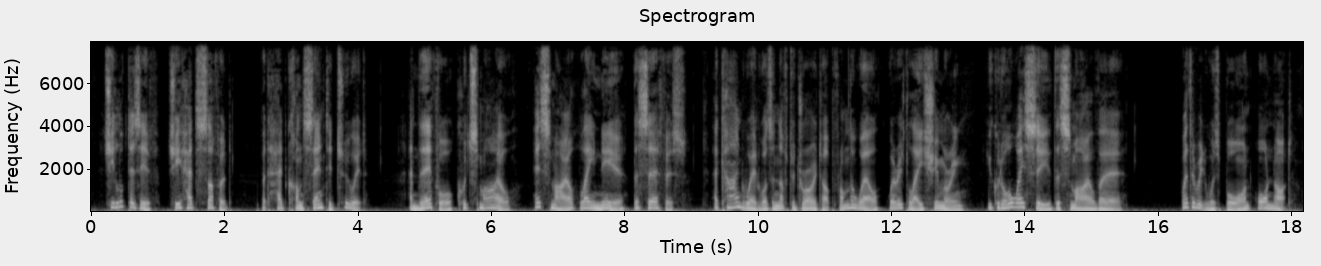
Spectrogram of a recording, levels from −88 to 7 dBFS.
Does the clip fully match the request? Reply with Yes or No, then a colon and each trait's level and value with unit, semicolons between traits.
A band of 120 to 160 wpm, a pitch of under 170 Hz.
No: average, 170 wpm; low, 135 Hz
